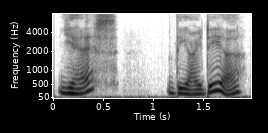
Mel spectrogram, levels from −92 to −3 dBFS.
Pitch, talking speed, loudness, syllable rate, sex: 200 Hz, 90 wpm, -16 LUFS, 2.9 syllables/s, female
